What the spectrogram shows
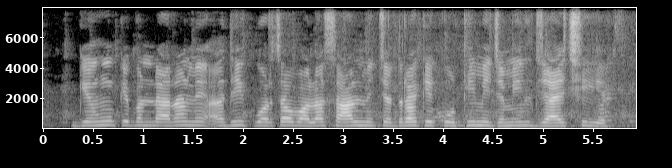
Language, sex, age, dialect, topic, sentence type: Maithili, female, 25-30, Angika, agriculture, question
